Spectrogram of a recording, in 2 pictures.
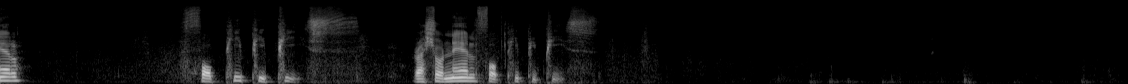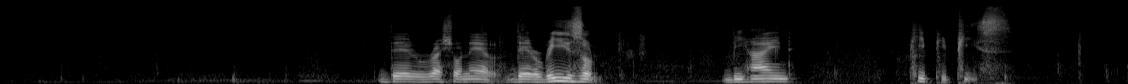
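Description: A middle-aged man lectures calmly into a microphone, in pauses.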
